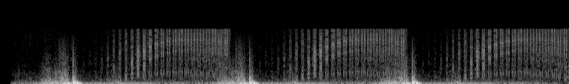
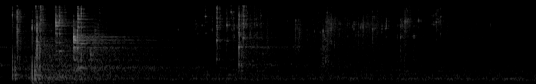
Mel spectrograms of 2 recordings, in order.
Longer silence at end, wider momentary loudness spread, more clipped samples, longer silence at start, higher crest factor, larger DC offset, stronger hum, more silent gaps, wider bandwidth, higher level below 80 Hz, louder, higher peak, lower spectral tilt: about the same, 0 s vs 0 s; second, 15 LU vs 25 LU; neither; first, 0.15 s vs 0 s; second, 20 dB vs 32 dB; neither; neither; neither; second, 5.4 kHz vs 17 kHz; first, -24 dBFS vs -80 dBFS; first, -27 LUFS vs -41 LUFS; first, -4 dBFS vs -14 dBFS; first, -6.5 dB/octave vs 1.5 dB/octave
